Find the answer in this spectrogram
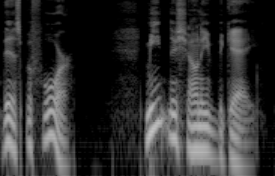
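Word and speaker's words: Nizhoni: Meet Nishoni Begay. Her first name is pronounced Ne-jo-ne and means beauty.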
